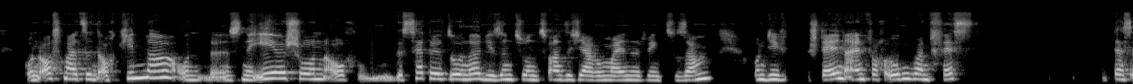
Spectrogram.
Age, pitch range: 40-59, 205-255 Hz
